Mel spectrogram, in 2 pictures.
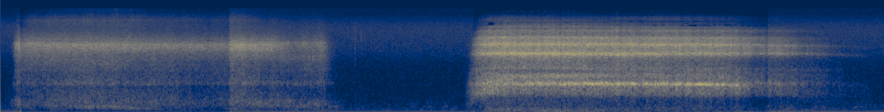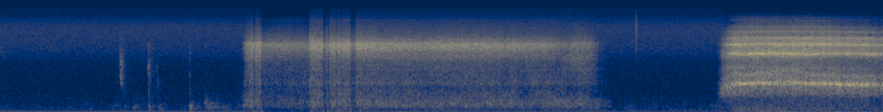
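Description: Slow, deliberate breathing with exhales through the mouth: long airy breath sounds alternate with pauses, and the louder breaths stand out against softer ones. No voices.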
